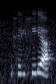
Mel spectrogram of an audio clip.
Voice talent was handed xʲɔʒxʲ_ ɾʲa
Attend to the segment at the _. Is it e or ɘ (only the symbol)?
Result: ɘ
